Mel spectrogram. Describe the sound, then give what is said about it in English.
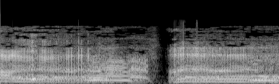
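People growl like wolves, practicing wolf behavior, a loud, continuous rumbling snarl that breaks off briefly in the middle, then resumes just as strongly. “Practicing our wolf behavior.”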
